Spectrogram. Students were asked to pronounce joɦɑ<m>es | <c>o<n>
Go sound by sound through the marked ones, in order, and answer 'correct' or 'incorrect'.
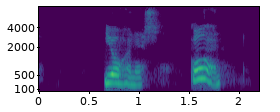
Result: incorrect, incorrect, correct

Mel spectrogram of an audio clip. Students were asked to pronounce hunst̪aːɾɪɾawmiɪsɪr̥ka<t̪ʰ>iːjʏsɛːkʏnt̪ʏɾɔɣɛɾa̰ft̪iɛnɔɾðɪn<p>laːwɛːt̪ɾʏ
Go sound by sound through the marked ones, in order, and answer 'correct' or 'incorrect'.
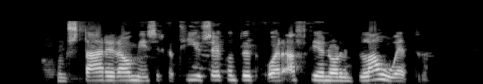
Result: correct, correct

